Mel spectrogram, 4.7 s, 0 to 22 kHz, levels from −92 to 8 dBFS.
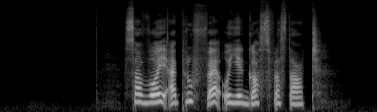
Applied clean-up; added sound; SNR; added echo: none; none; none; none.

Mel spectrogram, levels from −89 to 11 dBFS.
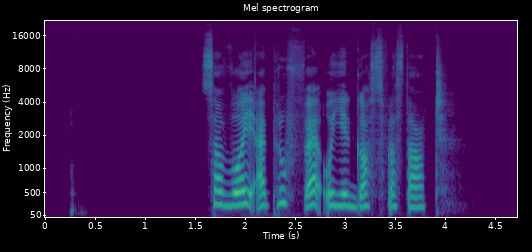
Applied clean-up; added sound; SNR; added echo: neural mask model DeepFilterNet 3.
